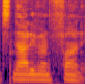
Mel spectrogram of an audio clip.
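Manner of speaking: plain reading voice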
